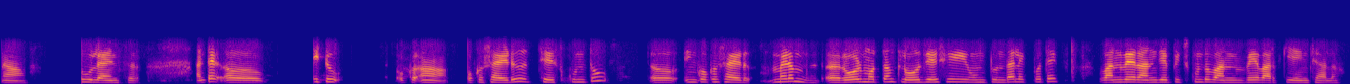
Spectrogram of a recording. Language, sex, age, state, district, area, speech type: Telugu, female, 18-30, Andhra Pradesh, Srikakulam, urban, conversation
